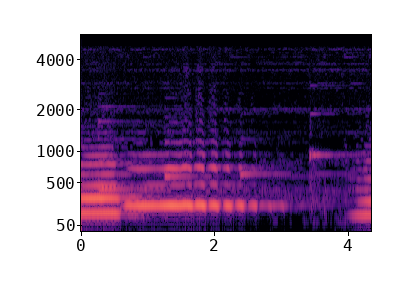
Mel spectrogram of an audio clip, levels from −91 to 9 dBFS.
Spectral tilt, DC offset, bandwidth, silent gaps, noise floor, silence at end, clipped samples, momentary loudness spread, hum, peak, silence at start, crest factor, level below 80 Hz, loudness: -12.5 dB/octave; under 0.1%; 4.8 kHz; none; -52 dBFS; 0 s; under 0.1%; 21 LU; none; -14 dBFS; 0 s; 14 dB; -74 dBFS; -28 LUFS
